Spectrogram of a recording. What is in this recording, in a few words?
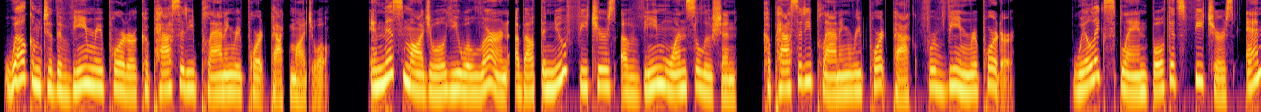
eng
